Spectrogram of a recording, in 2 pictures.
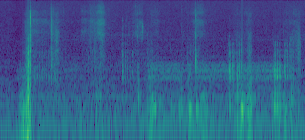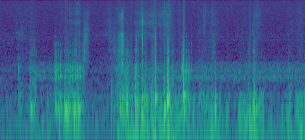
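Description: Camera handling noise: the camera is being picked up and moved about, with a sharp knock about half a second in, then scattered knocks and rustling, and a louder stretch of rumbling handling about two-thirds of the way through.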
